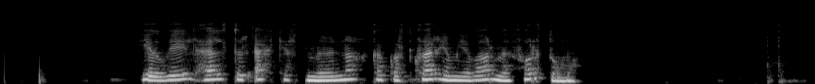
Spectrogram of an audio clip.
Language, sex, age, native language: Icelandic, female, 50-59, Icelandic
